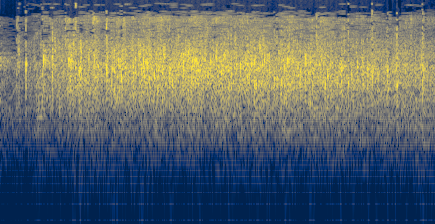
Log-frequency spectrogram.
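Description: Audience applauding: many people clapping together, steady and dense, easing off slightly near the end.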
